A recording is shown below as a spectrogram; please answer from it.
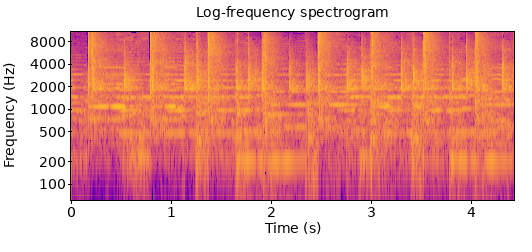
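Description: Instrumental interlude of live Haryanvi ragni accompaniment: drum and sharp, bright percussion strikes keep a quick rhythm of about three to four beats a second over steady held notes.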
